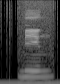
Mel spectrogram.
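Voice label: "ming", Chinese, first tone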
